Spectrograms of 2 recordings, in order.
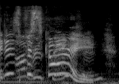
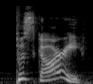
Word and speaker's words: Piscari: Sounds like you're saying it wrong. No, it is Piscari. No, it's Piscari. Got it.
